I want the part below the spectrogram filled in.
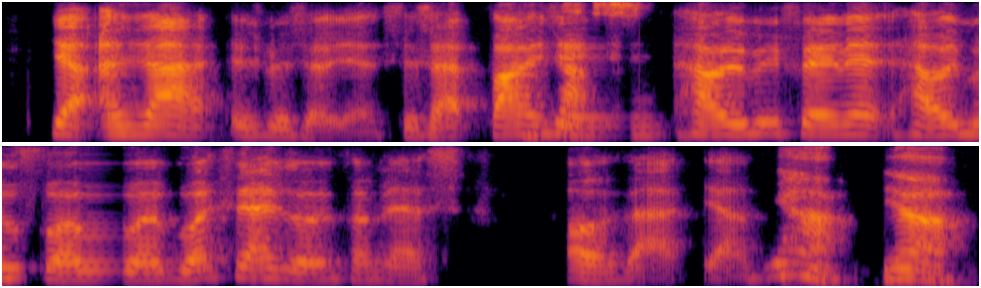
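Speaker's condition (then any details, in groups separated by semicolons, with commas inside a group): Tongue cancer; stage four tongue carcinoma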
